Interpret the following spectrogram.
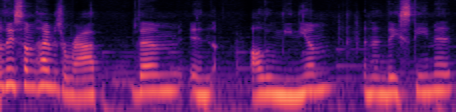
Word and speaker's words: aluminium: I know they sometimes wrap them in aluminium and then they steam it. That's like a thing they do, right? Aluminum? Why did I say aluminium? I feel like some people pronounce it aluminium, like a tomato kind of situation, maybe.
